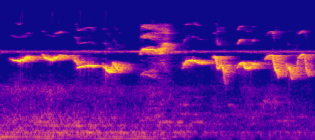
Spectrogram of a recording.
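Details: Oriental magpie-robin decoy song played to provoke other birds into singing and to train young birds; continuous varied whistles and trills in quick rhythmic phrases over a low background hum.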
